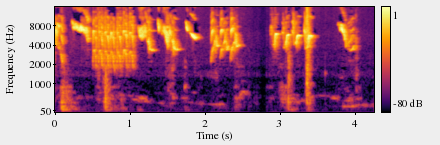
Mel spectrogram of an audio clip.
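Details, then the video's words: European goldfinch from Kashmir giving a quick high twittering song: tinkling, buzzy trills and chirps in short bursts separated by brief pauses, with scattered dull clicks underneath. "Goldfinch kashmir"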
